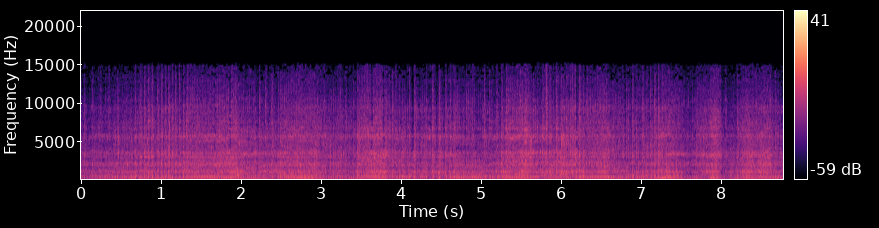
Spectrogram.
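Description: A motorbike engine revs hard, rising and falling in pitch.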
